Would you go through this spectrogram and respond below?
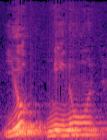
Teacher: الهمزه الساكنه مع الميم الهمزه من الحلق والميم من الشفتين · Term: الحرفان المتباعدان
